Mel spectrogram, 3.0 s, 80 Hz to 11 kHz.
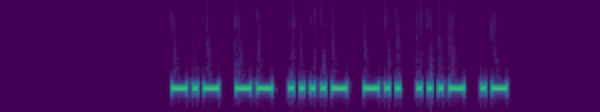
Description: Morse code, heard as a keyed tone, about 47 wpm, 700 Hz. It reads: KM4DVA
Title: USA Call Signs - 4x Character Spacing - 45wpm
